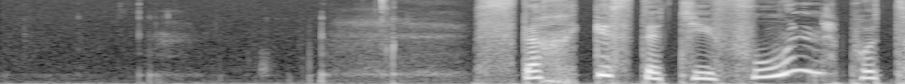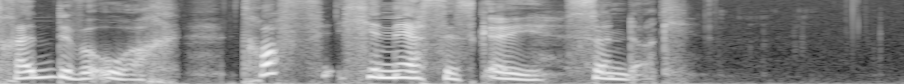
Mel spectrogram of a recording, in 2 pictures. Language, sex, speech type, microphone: Norwegian, female, read, Sennheiser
